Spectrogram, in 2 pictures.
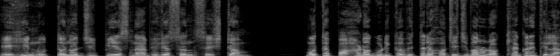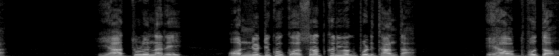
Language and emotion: Odia, surprised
